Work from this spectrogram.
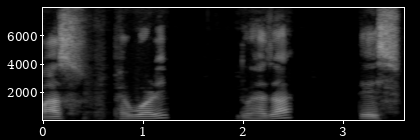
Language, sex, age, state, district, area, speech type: Assamese, male, 30-45, Assam, Dibrugarh, rural, spontaneous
